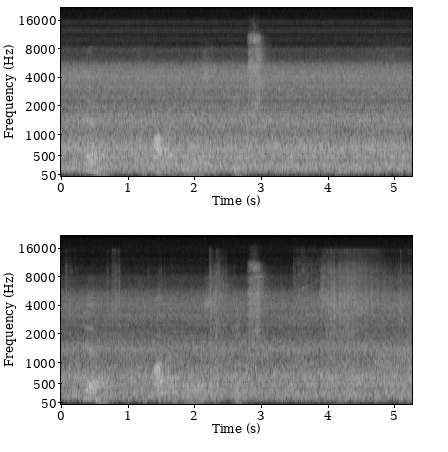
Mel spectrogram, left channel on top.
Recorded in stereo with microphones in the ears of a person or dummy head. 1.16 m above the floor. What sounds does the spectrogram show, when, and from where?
0.2 s a man speaking: 10° left (ahead or behind), 8.5 m
2.8 s tape being pulled: centre (ahead or behind), 2 m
